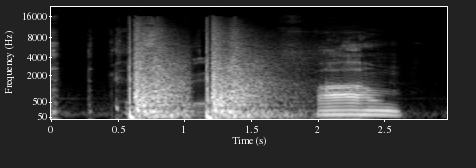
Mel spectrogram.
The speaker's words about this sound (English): You get one more gunshot.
